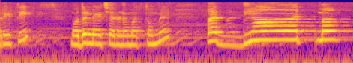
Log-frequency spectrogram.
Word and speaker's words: ಅಧ್ಯಾತ್ಮ: ರೀತಿ ಮೊದಲನೇ ಚರಣ ಮತ್ತೊಮ್ಮೆ ಅಧ್ಯಾತ್ಮ ಇಲ್ಲಿ ಧ್ಯಾ ದ ಅಧಿಕ ಯ ಸಂಯುಕ್ತಕ್ಷರ ಅಧ್ಯ ಬೇಡ ಅಧ್ಯ ಮಹಾಪ್ರಾಣ ಸ್ಪಷ್ಟವಾಗಿ ಬರಬೇಕು ಅಧ್ಯಾತ್ಮ ಜ್ಞಾನ ನಿತ್ಯತ್ವನ್ ತತ್ವಜ್ಞಾನಾರ್ಥ ದರ್ಶನಂ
